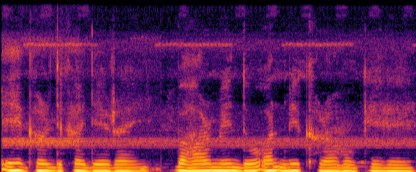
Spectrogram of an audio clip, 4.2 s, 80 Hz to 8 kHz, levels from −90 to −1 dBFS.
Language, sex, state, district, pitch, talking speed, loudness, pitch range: Hindi, female, Arunachal Pradesh, Lower Dibang Valley, 155 Hz, 200 wpm, -13 LUFS, 150-160 Hz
